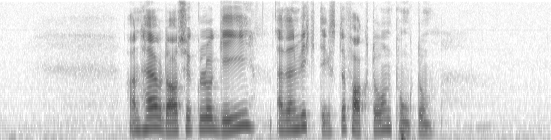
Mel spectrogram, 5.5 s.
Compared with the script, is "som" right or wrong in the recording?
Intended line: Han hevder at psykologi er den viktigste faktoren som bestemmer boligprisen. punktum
wrong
